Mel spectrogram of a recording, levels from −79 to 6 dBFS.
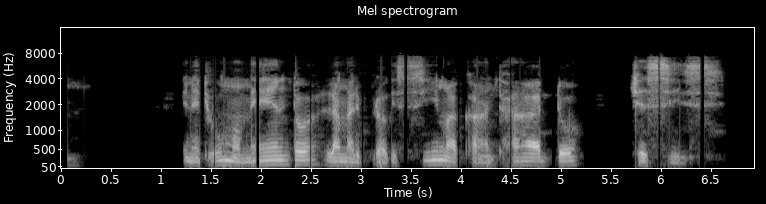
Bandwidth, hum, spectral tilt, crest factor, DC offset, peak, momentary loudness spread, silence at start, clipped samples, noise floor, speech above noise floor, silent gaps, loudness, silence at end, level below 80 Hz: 8 kHz; none; -3 dB/octave; 18 dB; under 0.1%; -2 dBFS; 6 LU; 0.05 s; under 0.1%; under -90 dBFS; over 70 dB; 0.30-1.02 s, 1.13-1.19 s, 5.26-5.32 s, 5.44-5.68 s; -20 LUFS; 0.3 s; -50 dBFS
